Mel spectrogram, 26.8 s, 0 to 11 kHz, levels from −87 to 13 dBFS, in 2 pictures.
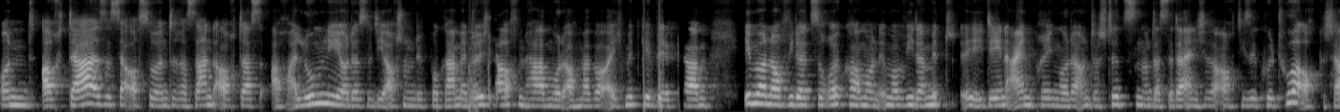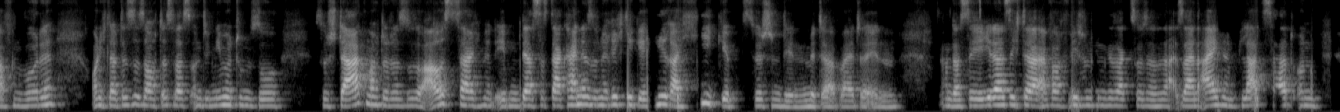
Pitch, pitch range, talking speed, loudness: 205 Hz, 195-225 Hz, 215 wpm, -26 LUFS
